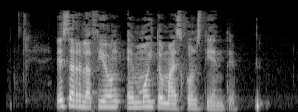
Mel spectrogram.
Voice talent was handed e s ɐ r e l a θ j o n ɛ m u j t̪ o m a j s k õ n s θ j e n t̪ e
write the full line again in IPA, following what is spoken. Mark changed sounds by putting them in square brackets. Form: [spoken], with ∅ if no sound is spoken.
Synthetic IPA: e s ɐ r e l a θ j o [ŋ] ɛ m [o] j t̪ o m a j s k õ n s θ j e n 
